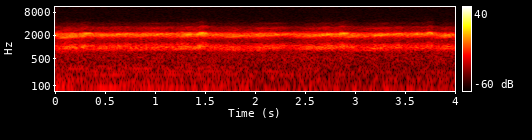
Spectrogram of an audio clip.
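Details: Wetland frogs in spring, recorded live behind a house: an overlapping, droning chorus of shrill trills holding one steady pitch band over a lower one, swelling slightly around the middle and end.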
